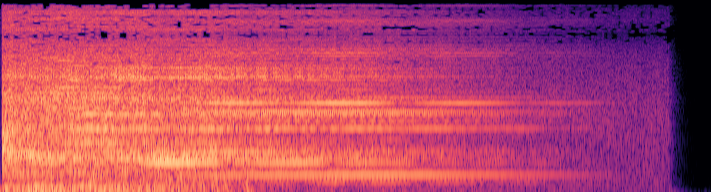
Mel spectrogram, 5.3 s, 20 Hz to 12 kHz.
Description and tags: DrumPack002 Overblown Glitched Splash (0.67 Velocity)
How were these noises made?
FL Studio 21
Track BPM: 160
Instruments: FPC
Drumset / Preset: Jayce Lewis Direct
Effects Channel:
• Effect 1: Gorgon
◦ Preset: Alumnium Octopus (Unchanged)
◦ Mix Level: 100%
• Effect 2: Kombinat_Dva
◦ Preset: Rage on the Kick (Unchanged)
◦ Mix Level: 43%
• Effect 3: Kombinat_Dva
◦ Preset: Loop Warmer (Unchanged)
◦ Mix Level: 85%
Master Channel:
• Effect 1: Maximus
◦ Preset: NY Compression (Unchanged)
◦ Mix Level: 100%
• Effect 2: Fruity Limiter
◦ Preset: Default (Unchanged)
◦ Mix Level: 100%
What is this?
A single 8th note hit of various drums and cymbals. I added a slew of effects to give a particular ringing tone that accompanies that blown-out speaker sound aesthetic that each sound has.
Additionally, I have recorded the notes at various velocities as well. These are indicated on the track name.
As always, I hope you enjoy this and I’d love to see anything that you may make with it.
Thank you,
Hew
Distorted, Distorted-Drum-Hit, Distorted-Drums, Distorted-One-Shot, Distorted-Single-Hit, Distorted-Splash-Cymbal, Distorted-Splash-Cymbal-One-Shot, Distorted-Splash-Cymbal-Single-Hit, One-Shot, Overblown-Splash-Cymbal, Single-Hit, Splash, Splash-Cymbal, Splash-Cymbal-One-Shot, Splash-Cymbal-Single-Hit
